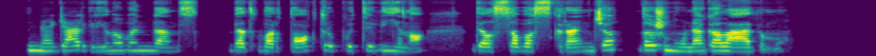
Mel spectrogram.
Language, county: Lithuanian, Šiauliai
